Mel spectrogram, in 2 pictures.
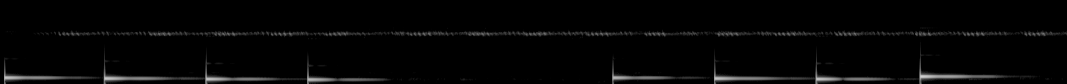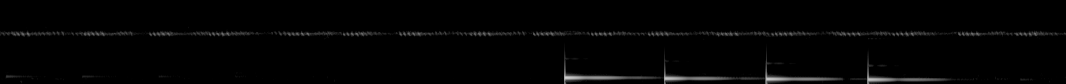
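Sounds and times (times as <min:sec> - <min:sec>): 
sleep music: 0:00.0 - 0:03.9, 0:06.2 - 0:10.2, 0:16.3 - 0:20.2.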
